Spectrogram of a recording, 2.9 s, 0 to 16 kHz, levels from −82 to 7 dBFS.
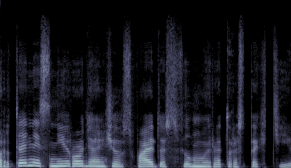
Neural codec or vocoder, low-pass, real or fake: codec, 32 kHz, 1.9 kbps, SNAC; 14.4 kHz; fake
